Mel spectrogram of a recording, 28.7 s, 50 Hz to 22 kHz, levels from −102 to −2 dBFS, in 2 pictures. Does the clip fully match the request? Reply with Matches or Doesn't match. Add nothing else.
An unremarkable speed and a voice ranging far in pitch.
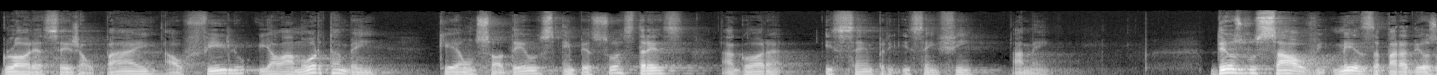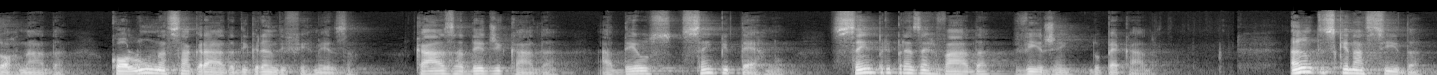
Doesn't match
